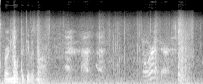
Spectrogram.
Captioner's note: chuckles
